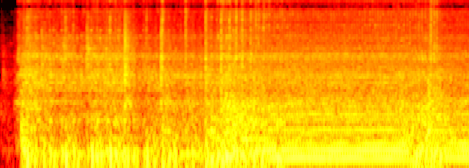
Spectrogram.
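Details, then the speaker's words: Snow Tech snowblower made by Ariens, Briggs & Stratton clone engine, first start after carburetor cleaning and reinstall, on choke. Catches after a few rough coughs, then settles into steady, even putter; normal start and idle, though owner wishes for more power adjustment. "The snowblower is up and running. That worked good."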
